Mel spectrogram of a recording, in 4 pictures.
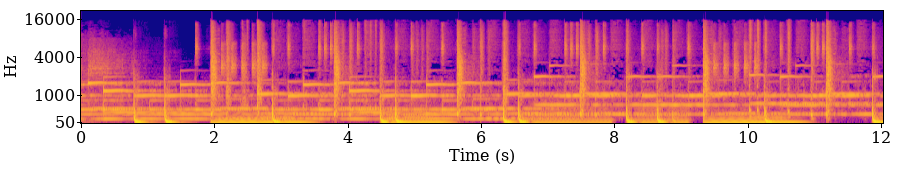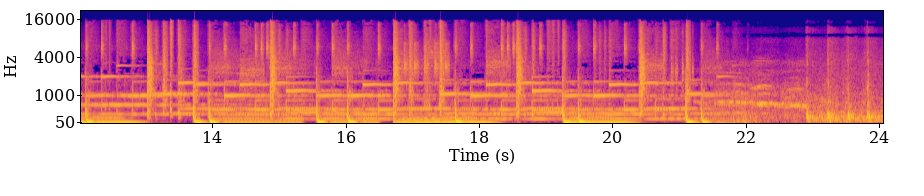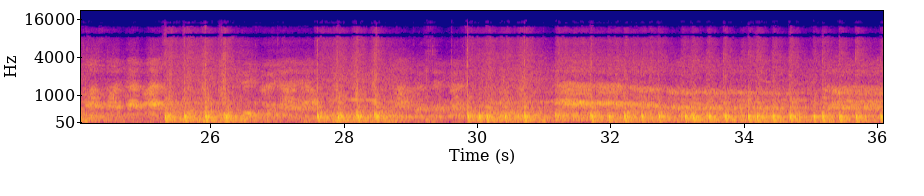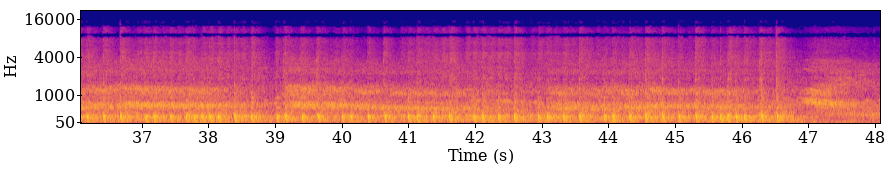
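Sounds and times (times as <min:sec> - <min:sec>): quick regular beat: 0:00.8 - 0:21.8
crowd chanting in unison: 0:21.5 - 0:48.0.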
